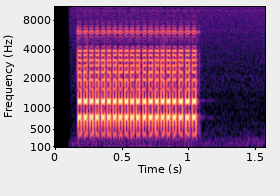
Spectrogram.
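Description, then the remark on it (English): A single loud burst of telephone ringing, a rapid trilling bell that rattles for about a second and then stops abruptly, clear, with no voices. “Think about the way a phone is answered.”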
